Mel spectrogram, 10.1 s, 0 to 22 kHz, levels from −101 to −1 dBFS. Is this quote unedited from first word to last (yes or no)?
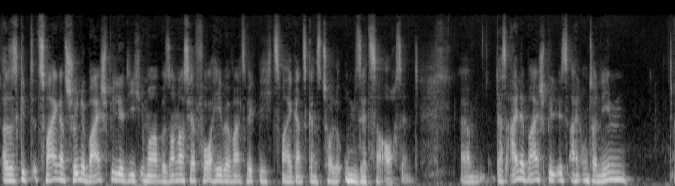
yes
